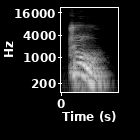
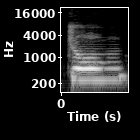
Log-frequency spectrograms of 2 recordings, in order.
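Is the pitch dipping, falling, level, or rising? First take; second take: falling; level. First: The pitch falls sharply from high to low. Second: The pitch stays high and level. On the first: "the fourth tone ... from the highest down to the lowest" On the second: "the first tone is the highest tone and flight"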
